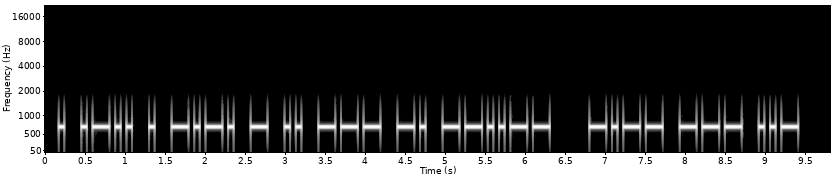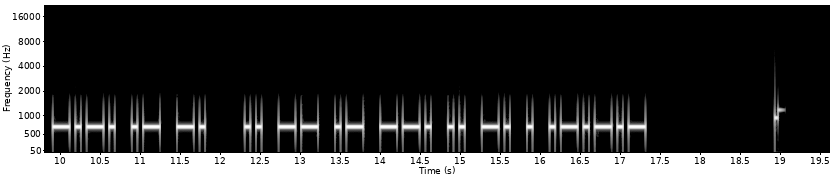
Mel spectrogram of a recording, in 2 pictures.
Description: Morse code, heard as a keyed tone, about 17 wpm, 700 Hz. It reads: ELECTION, YOU CAN IMAGINE.
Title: Sentences from Top 1500 Words 17wpm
